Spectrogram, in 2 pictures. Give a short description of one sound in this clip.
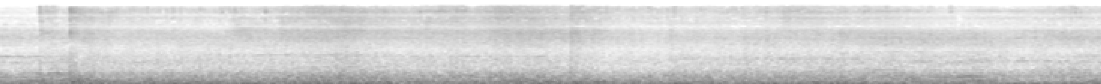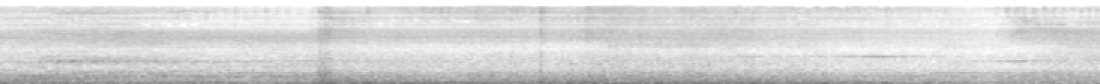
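Flames roar with a deep rumble.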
